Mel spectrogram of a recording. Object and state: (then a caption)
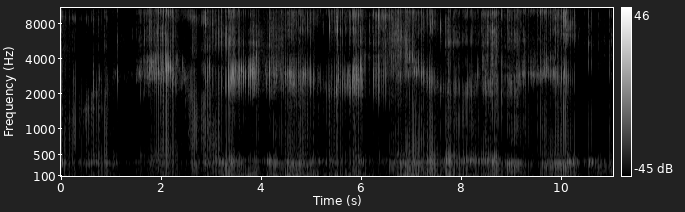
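Metal mesh microphone grille. The rounded, hollow steel wire-mesh grille of a large condenser microphone is scratched with the tips of long nails on curled fingers. The result is a continuous, dense, crackling scrape dominated by deep low rumble. Brighter rasping streaks rise and fall in waves across the clip.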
